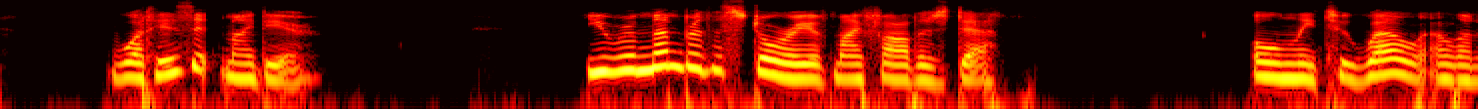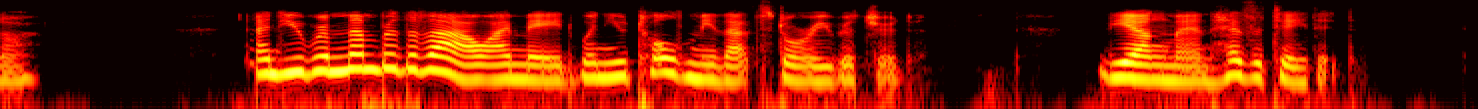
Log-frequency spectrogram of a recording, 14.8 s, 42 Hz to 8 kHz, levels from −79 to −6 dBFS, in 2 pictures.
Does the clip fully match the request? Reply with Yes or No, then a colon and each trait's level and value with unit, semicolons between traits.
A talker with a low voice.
No: high, 190 Hz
